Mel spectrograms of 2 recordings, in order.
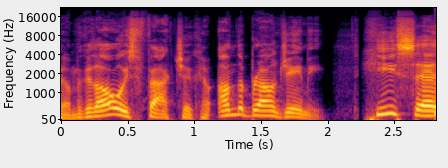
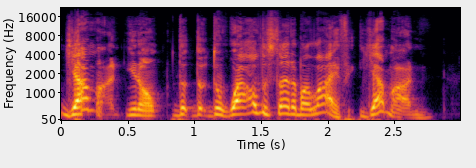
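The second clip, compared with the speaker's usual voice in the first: awed, high, gushing voice; 5 semitones higher than usual. Mocking Joe Rogan's praise of the night: imitating Joe Rogan in awe. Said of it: "And now he's like".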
